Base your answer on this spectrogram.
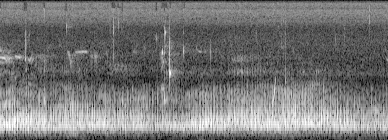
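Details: Pond frogs in spring in Estonia form a thick, steady croaking chorus, nearly unbroken, with only a few faint bird notes and clicks over it.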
